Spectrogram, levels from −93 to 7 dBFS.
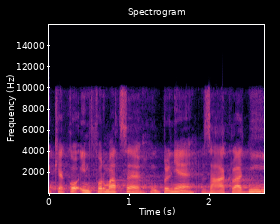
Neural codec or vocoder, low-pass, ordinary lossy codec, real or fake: vocoder, 22.05 kHz, 80 mel bands, WaveNeXt; 9.9 kHz; AAC, 96 kbps; fake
